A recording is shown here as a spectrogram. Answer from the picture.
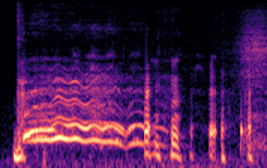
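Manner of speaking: a real laugh jumping high; high, helpless laugh. Real, not acted. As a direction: crack up at the statistic. Laughing at the Easter statistic.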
